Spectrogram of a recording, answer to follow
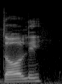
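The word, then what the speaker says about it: Dalí: In Spanish it's Dali. Salvador Dali. Actually, it's all gray, which is kind of fun about this creature. Dolly? Dolly? So you pronounce it Dolly?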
